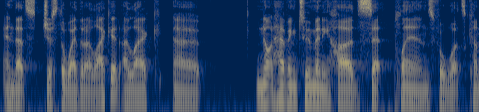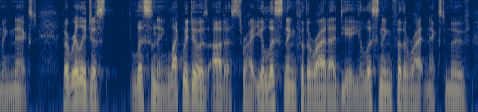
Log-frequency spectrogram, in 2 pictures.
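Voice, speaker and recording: A man with an Australian accent, a music educator speaking as an interview guest in a casual, reflective way that trails off softly at the ends of sentences. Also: fairly low pitch, fairly even intonation, moderate pace.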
